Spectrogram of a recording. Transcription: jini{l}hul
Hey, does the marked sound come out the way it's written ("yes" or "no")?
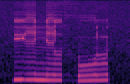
yes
